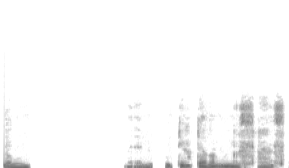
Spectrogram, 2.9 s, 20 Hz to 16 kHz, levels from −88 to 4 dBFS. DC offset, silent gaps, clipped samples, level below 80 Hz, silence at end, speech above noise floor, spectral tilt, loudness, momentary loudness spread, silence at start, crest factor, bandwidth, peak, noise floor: under 0.1%; 0.31-1.24 s, 1.53-1.64 s, 1.73-1.77 s; under 0.1%; -78 dBFS; 0.05 s; over 49 dB; -6 dB/octave; -43 LUFS; 9 LU; 0.05 s; 18 dB; 7.2 kHz; -24 dBFS; under -90 dBFS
